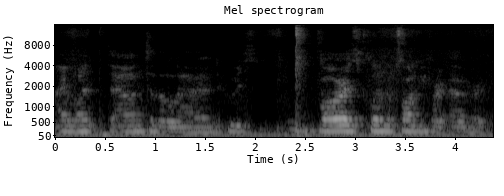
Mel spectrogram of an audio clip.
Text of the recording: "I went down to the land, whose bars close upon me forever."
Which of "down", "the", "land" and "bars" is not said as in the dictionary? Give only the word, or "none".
land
